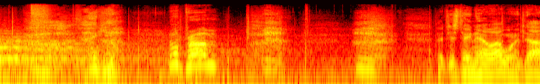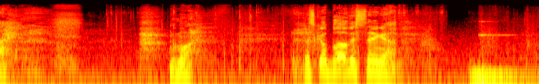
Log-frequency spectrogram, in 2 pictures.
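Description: A man speaks calmly in a deep, gravelly voice.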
